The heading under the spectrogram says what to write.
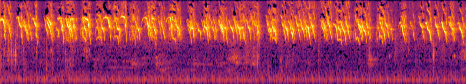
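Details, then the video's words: Newly hatched baby chick chirping: a rapid, steady stream of high, thin peeping notes, roughly three per second, each a short falling whistle, with a faint low hum underneath. "Cutest baby chick chirping sound"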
